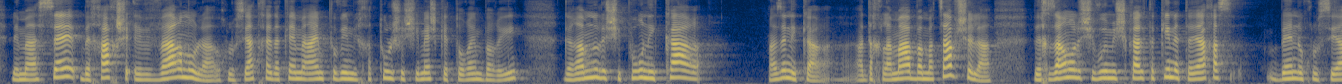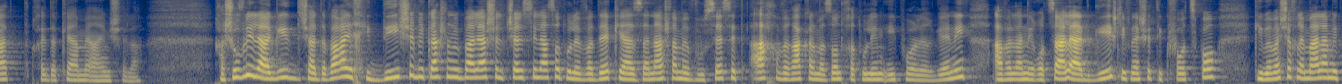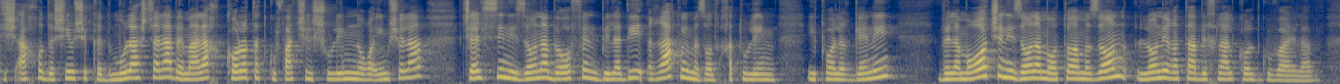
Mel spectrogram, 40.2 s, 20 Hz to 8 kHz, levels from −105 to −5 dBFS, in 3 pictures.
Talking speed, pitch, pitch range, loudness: 140 wpm, 220 Hz, 200-250 Hz, -28 LUFS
